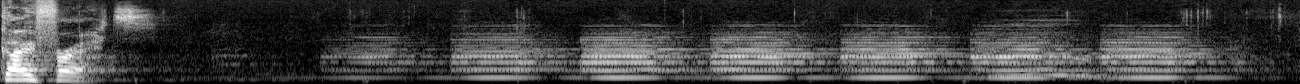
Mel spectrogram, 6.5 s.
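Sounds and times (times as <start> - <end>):
phone alarm ringtone: 1.7 - 6.2.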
